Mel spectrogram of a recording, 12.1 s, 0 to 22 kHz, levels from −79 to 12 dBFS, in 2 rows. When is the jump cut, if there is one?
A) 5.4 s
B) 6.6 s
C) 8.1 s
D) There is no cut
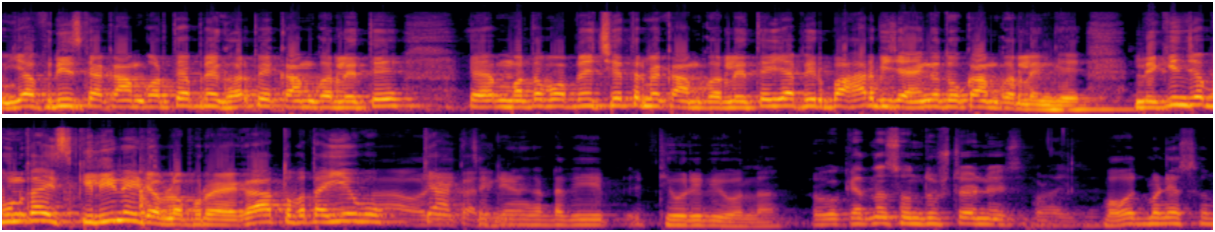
C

